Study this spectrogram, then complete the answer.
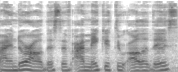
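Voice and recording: A woman speaks at a fairly slow pace in a low, nasal voice with a dark, mellow tone, vocal fry and fairly even intonation.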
